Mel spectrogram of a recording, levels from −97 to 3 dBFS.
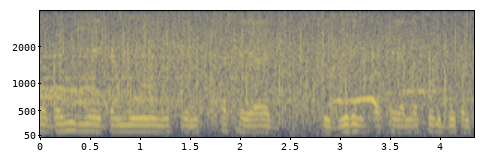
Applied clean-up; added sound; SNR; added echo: none; Applause; -2 dB; none.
